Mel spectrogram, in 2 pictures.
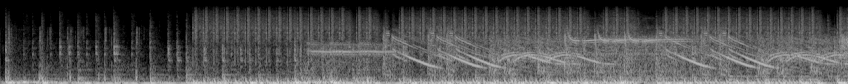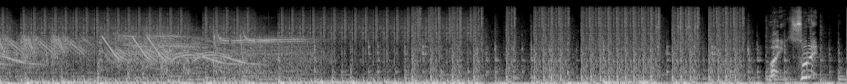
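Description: Toy Nerf guns fire rapid bursts of clicking, popping shots during a chaotic play fight, layered over a constant loud background drone and excited voices.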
